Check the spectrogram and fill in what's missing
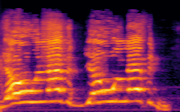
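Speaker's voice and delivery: high, loud casino shout; full-voiced, very high-pitched gambling yell; screamed craps call. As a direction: holler it like a craps table crying out the roll. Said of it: "they scream it out all the time".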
